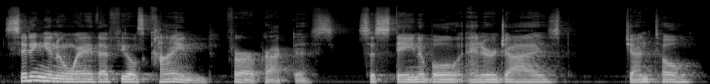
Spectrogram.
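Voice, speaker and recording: Low-voiced man guiding meditation, roomy echo. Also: fairly even intonation. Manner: gentle, unhurried, instructional with long pauses. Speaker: meditation guide. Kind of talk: guided meditation.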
